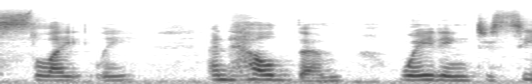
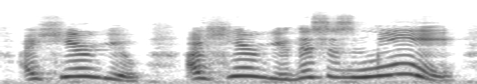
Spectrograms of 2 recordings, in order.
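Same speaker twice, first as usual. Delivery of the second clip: eager reply; 9 semitones higher, 4 dB louder than usual. A narrator's reading. Boy answers radio eagerly.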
